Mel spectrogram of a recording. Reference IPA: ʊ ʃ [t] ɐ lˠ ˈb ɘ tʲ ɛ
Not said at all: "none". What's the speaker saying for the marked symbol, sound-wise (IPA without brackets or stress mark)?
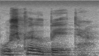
k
